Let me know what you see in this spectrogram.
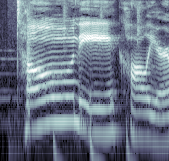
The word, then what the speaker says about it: Toni Collier: Toni Collier.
